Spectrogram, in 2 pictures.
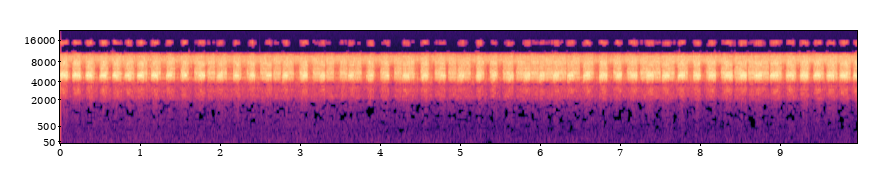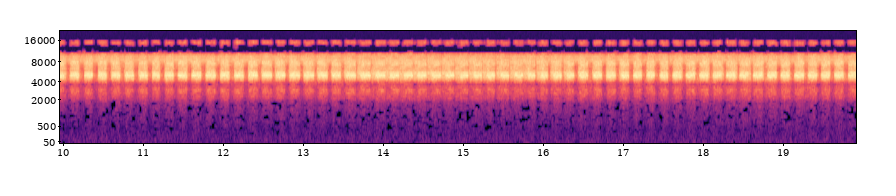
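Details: Summer chorus of cicadas in the south of France, Provence, a steady high-pitched shrill drone that pulses rapidly and evenly, about three beats a second, unbroken for the whole stretch.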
